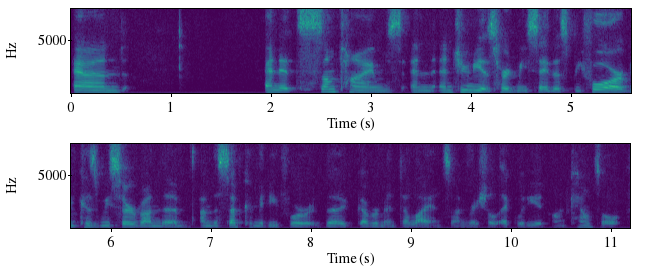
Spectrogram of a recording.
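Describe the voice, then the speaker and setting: Woman, low gravelly voice, measured, council member, video call. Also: fairly even intonation, darkish tone. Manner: measured, repeats words as she thinks. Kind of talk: online book discussion.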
